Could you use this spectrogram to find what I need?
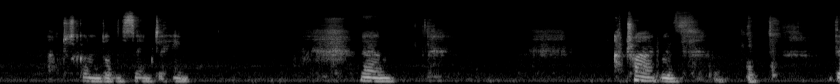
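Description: A middle-aged woman speaks calmly and close to a microphone.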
